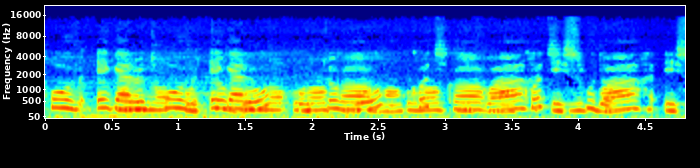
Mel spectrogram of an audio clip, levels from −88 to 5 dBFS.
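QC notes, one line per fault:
Throughout, doubled audio track: the speech plays again about a second later at roughly the same level, dry and full-band, likely from a second capture path running behind.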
